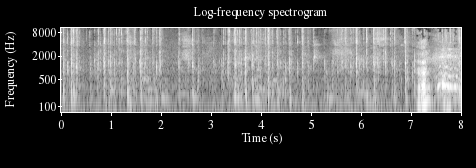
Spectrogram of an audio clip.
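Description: Computer keyboard being typed on: a quick, irregular run of keystroke clicks, with a short spoken "huh?" near the end.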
